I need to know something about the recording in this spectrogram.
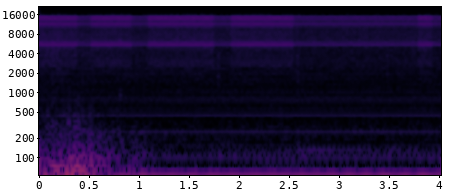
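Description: Quiet room tone: a faint steady electrical hum and hiss, with a low rumble in the first second that dies away.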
